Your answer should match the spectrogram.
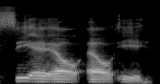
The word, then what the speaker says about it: calle: I think that's sitting here listening to you two try to pronounce Spanish words is hilarious. Oh, sorry, my favorite Puerto Rican. What is CALLE?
